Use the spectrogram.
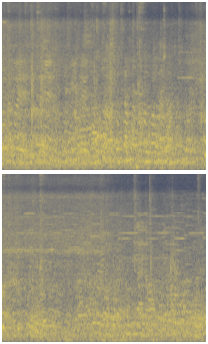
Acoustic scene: cafe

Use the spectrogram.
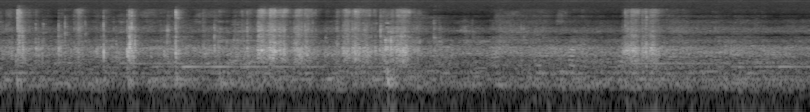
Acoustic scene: cafe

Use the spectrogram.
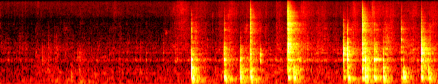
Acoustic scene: kitchen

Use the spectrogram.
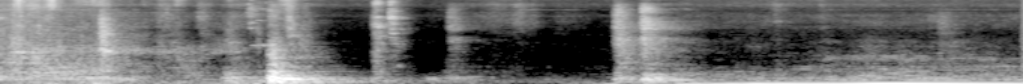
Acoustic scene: elevator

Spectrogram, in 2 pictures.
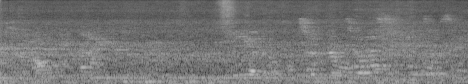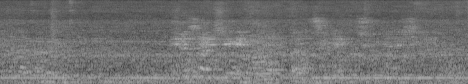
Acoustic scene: subway train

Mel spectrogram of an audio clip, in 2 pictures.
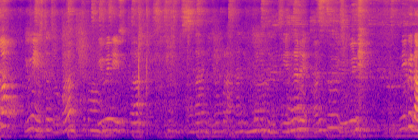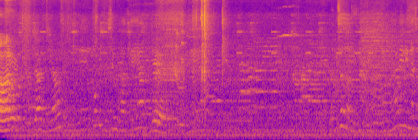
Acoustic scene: cafe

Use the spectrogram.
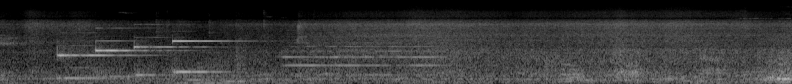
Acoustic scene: subway station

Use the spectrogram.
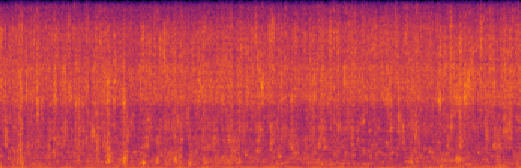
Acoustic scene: kitchen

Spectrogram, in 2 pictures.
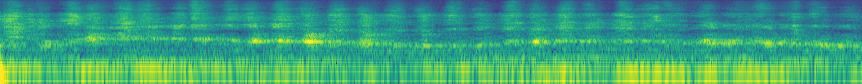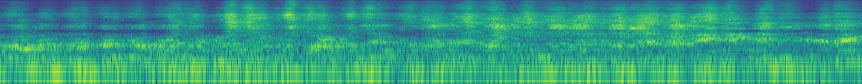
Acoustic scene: restroom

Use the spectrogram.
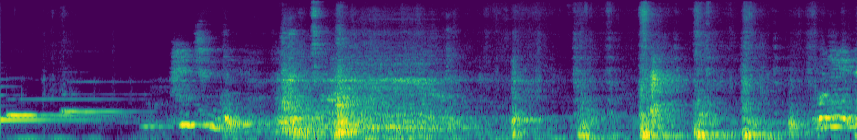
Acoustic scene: elevator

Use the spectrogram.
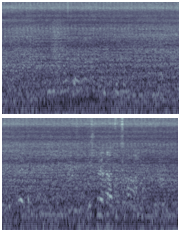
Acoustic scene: residential area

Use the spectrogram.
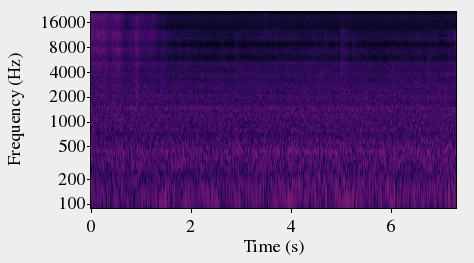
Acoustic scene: elevator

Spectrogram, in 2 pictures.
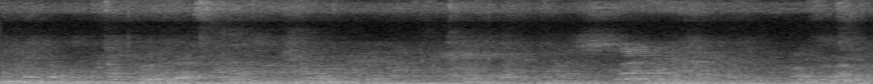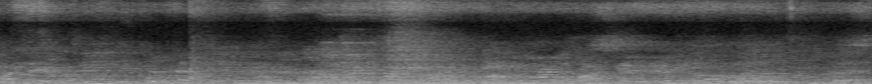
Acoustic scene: cafe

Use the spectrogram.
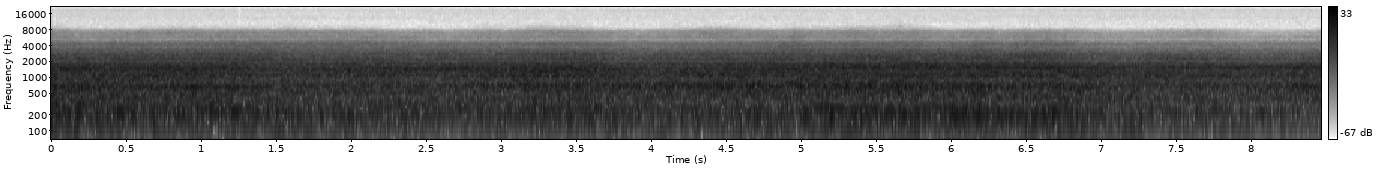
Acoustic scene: street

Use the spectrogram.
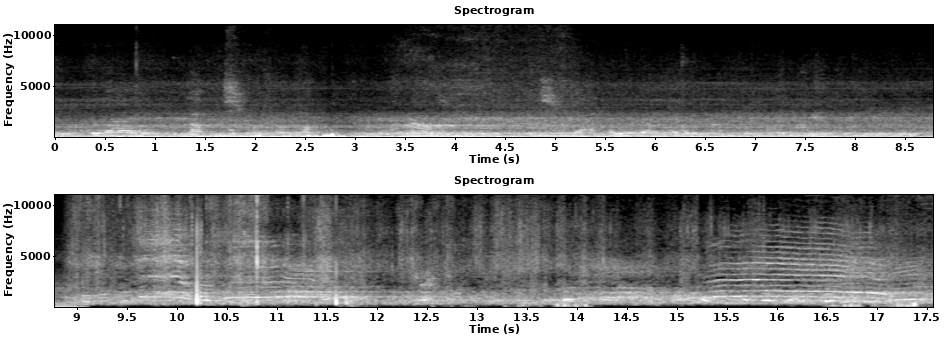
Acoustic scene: residential area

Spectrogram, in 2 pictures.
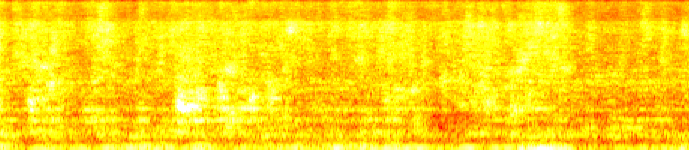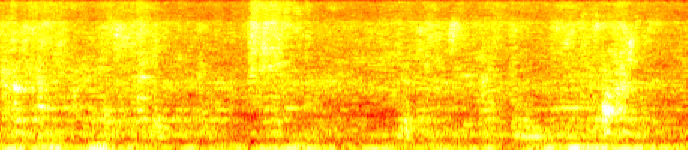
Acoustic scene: kitchen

